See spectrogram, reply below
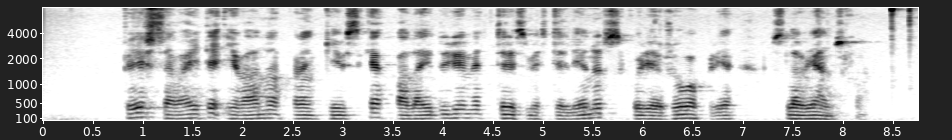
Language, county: Lithuanian, Telšiai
